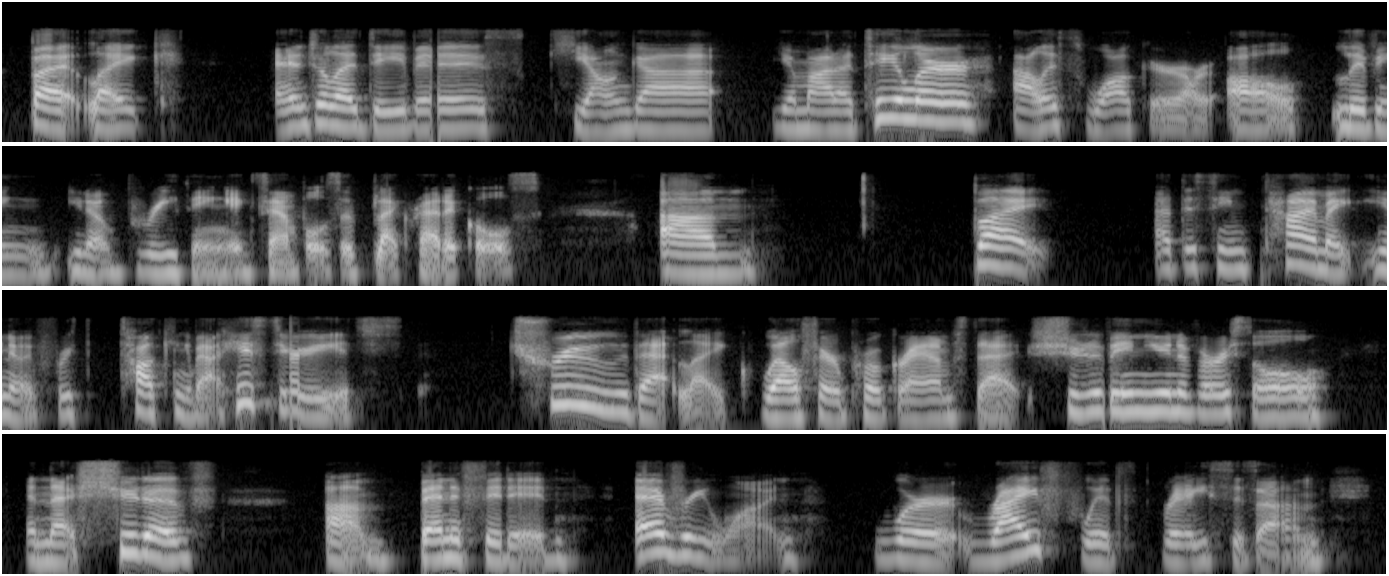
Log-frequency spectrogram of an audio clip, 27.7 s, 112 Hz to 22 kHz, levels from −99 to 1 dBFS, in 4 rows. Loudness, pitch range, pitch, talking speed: -28 LUFS, 185-230 Hz, 200 Hz, 120 wpm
